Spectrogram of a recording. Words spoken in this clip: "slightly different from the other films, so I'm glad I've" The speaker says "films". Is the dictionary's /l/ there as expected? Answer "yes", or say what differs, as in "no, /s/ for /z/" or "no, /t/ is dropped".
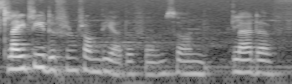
no, /l/ is dropped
